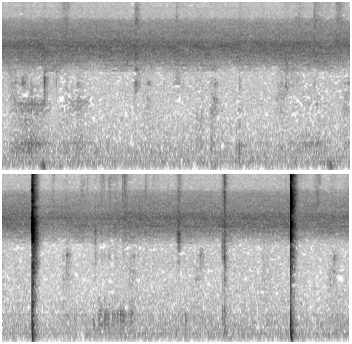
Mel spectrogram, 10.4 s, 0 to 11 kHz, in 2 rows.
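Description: Spyderco Byrd Harrier 2 back-lock folding knife being worked: two sharp clicks about four seconds apart, the second the loudest, as the blade is closed and opened and the back lock snaps, with a few fainter ticks of handling.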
